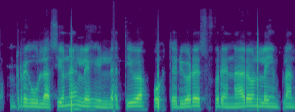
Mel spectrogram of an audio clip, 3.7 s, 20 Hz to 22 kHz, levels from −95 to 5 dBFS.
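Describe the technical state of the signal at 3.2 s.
Right around there, from 3.21 to 3.23 s, there's a single loud pop sitting on top of the speech, about 20 dB hotter than the signal, so it really jumps out. The likely culprit is a sudden voltage step or spike, from something like a plug, a switch, static or a driver hiccup, which gets shaped by the downstream circuitry into a sharp thump. The speech carries straight on underneath it.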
